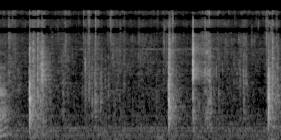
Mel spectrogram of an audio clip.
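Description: A spoon stirring chicken and sliced tomatoes in a nonstick pan, with three sharp knocks of the spoon against the pan: one about half a second in and two close together near the three-second mark.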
